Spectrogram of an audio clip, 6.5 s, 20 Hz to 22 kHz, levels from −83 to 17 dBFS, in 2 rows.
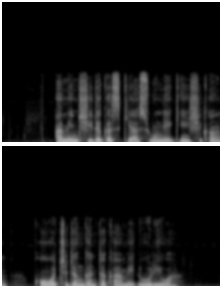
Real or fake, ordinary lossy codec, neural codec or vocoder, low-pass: real; none; none; 10.8 kHz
